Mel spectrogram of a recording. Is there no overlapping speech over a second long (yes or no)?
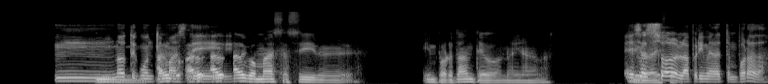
no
